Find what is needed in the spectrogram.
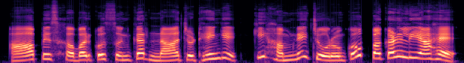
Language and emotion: Hindi, happy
